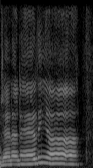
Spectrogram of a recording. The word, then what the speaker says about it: genitalia: No genitalia. Genitalia rhymes with Australia.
